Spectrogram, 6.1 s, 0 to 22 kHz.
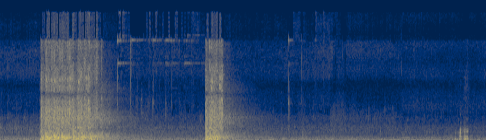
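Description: Gunfire in the tactical shooter Door Kickers 2, two loud, sustained bursts of rapid automatic fire around one and three seconds, each decaying into a hissy tail, with a faint short crackle near the end.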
